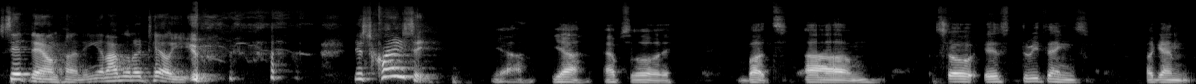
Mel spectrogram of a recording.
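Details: Male with non-fluent aphasia since a stroke during heart valve surgery in 2007, initially able to produce only two single words; non-fluent aphasia.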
